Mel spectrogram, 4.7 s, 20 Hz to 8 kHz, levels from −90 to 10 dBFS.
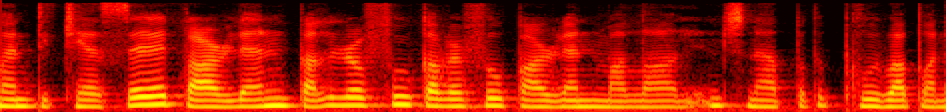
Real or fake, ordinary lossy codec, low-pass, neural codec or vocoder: fake; none; 7.2 kHz; codec, 16 kHz, 0.5 kbps, FunCodec, trained on LibriTTS, 25 frames a second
